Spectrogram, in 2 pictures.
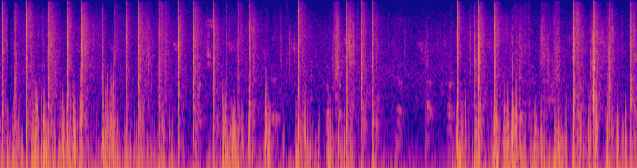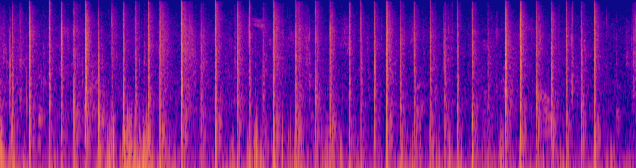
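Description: Boxing gloves smack rapidly against padded mitts.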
